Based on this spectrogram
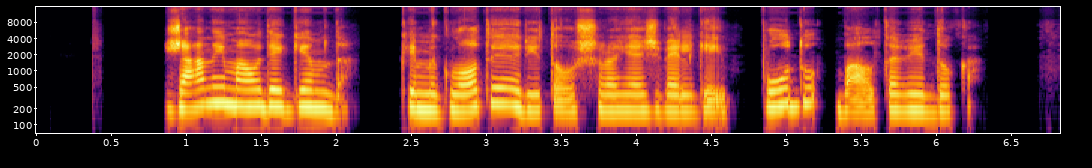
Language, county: Lithuanian, Tauragė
